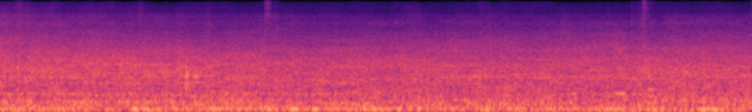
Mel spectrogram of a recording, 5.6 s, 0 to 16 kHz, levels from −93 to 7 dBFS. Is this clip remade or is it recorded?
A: remade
